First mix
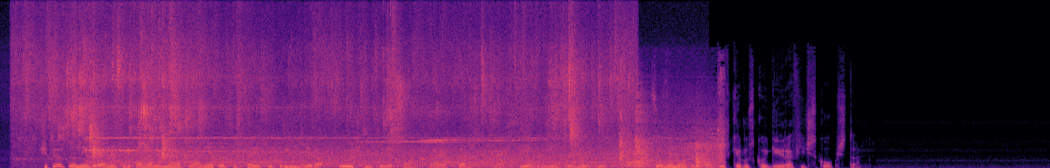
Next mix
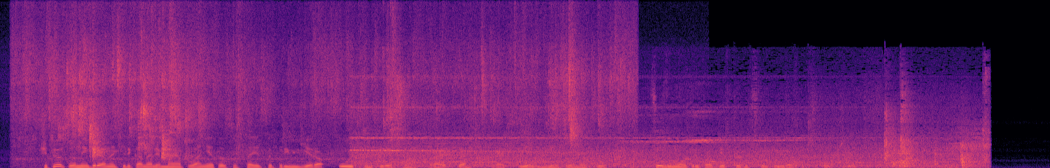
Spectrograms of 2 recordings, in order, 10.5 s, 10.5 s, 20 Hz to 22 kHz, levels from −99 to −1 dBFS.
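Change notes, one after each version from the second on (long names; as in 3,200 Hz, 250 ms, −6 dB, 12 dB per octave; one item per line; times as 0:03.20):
second sound: entry +2.65 s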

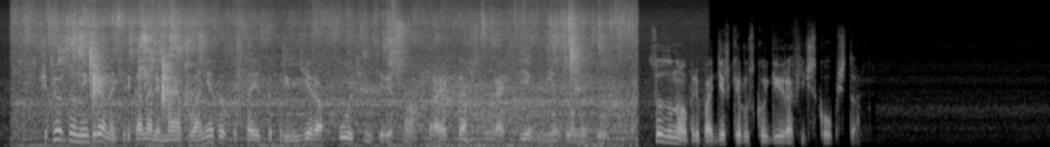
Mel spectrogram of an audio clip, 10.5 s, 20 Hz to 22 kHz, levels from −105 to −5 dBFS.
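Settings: speech: add band-pass filter 540–5,800 Hz
second sound: muted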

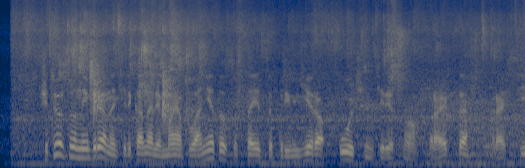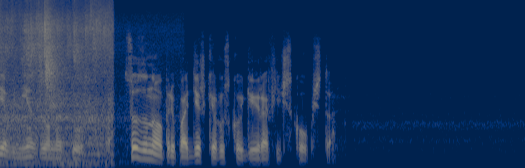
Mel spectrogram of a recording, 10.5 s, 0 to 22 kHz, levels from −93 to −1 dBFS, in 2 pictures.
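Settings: background −5.0 dB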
